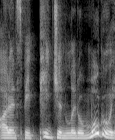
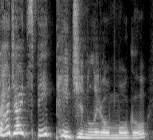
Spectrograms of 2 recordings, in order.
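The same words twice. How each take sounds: First: Said in the usual way. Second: High start dropping to a put-down; mock taunting. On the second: Baiter belittling the scammer, mock taunting. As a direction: tease with exaggerated denial, then drop.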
